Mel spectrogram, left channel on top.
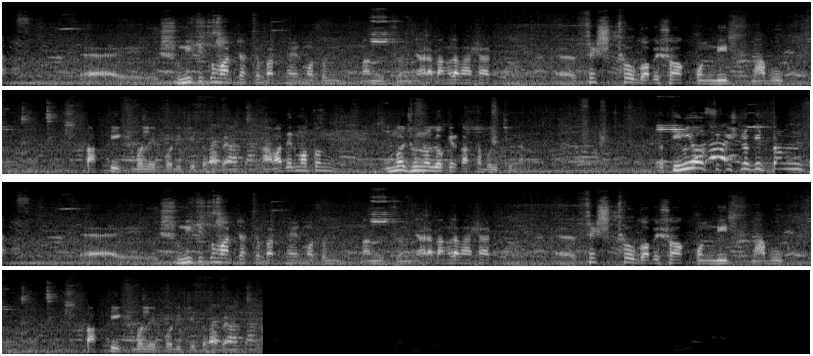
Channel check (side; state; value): right; drops out; at 10.7 s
